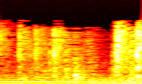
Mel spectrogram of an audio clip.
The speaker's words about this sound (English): That's odd, sir. Mr. Sloan and his typewriter.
